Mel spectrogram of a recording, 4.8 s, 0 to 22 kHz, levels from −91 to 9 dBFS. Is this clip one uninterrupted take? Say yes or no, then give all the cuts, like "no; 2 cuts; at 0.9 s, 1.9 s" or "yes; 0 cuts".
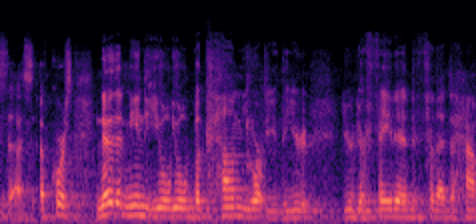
no; 4 cuts; at 1.2 s, 1.7 s, 2.6 s, 3.6 s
